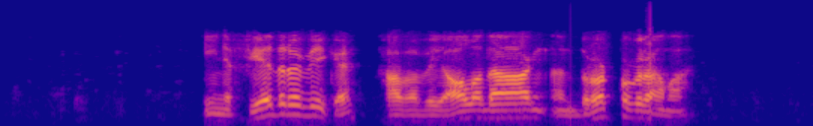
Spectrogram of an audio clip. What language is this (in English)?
Western Frisian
